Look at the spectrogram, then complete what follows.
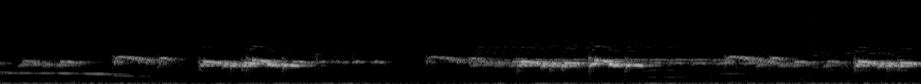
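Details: Perkutut (zebra dove) called Tejoanom, voice compared to the sirtu-sirpo bird: a faint lower note opens, then long runs of purring, slightly wavering coos at an even pitch, phrases joined with brief breaks.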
